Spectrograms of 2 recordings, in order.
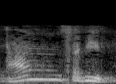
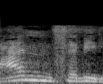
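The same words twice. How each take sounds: First: The n is hidden in a nasal hum. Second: The n is pronounced fully with the tongue. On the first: The speaker calls it right. "لا عن سبيل، أمال اسمه إخفاء ليه؟" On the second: The speaker calls it wrong. "ما تخليش لسانك يضرب في حلق بقك وتقول عن سبيل"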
